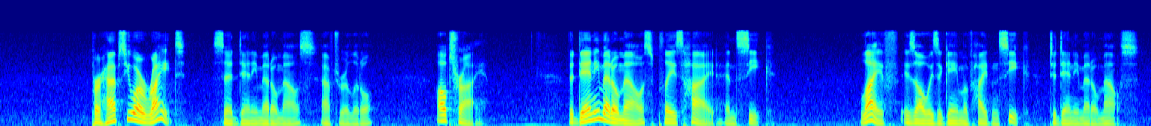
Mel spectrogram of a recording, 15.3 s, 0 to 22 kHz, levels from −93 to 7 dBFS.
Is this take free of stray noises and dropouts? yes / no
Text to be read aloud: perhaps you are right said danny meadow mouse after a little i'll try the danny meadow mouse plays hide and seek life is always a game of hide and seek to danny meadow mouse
yes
